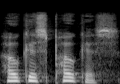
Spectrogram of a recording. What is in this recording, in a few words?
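"hocus pocus", American English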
